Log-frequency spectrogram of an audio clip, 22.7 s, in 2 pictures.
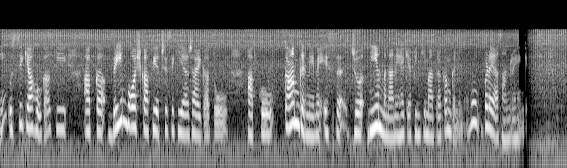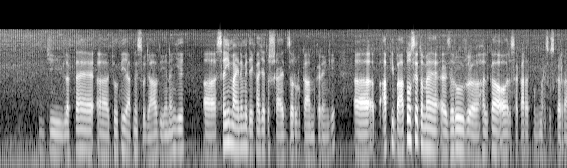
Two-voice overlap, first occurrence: none

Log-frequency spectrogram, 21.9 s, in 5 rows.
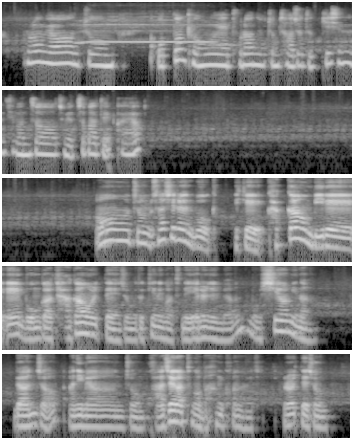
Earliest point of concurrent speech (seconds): none

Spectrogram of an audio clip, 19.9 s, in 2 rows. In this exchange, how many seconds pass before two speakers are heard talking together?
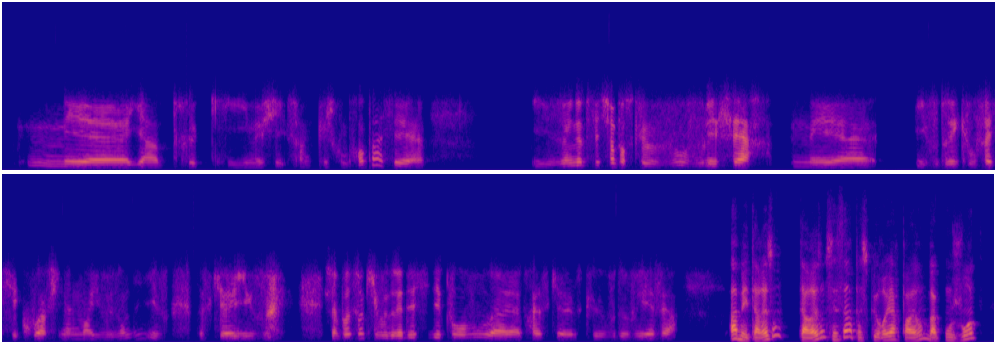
none

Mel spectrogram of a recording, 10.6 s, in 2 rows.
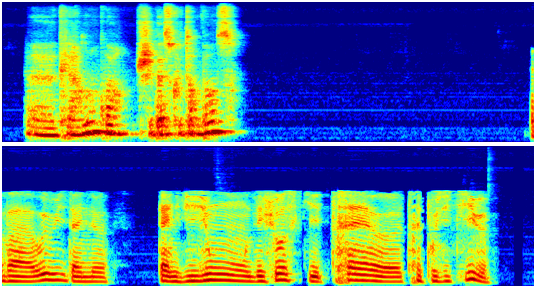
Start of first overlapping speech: none

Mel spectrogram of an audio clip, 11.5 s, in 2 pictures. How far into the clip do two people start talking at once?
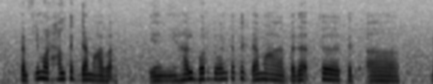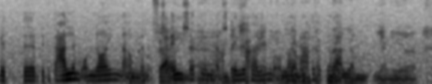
7.5 s

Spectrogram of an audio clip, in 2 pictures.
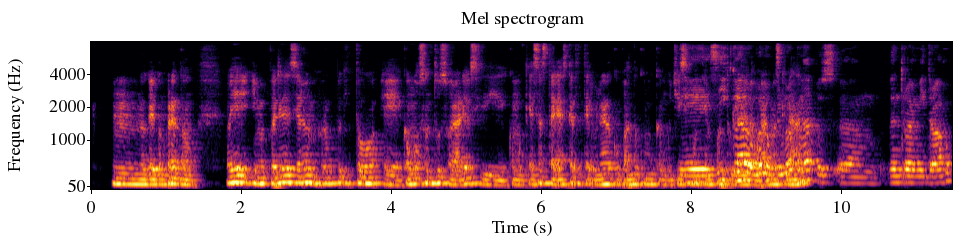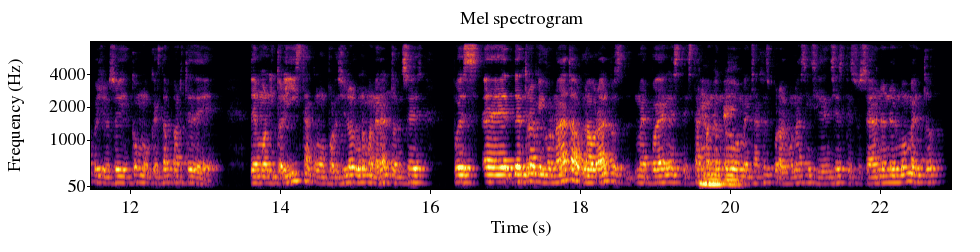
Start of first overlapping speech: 7.8 s

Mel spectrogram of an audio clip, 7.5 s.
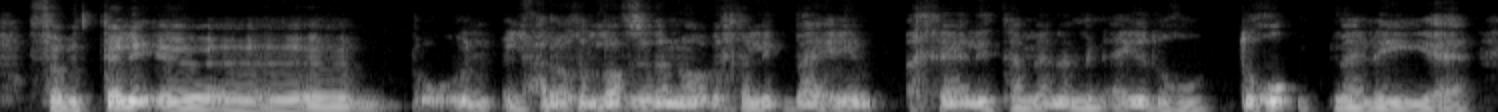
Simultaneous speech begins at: none

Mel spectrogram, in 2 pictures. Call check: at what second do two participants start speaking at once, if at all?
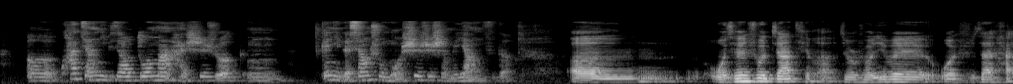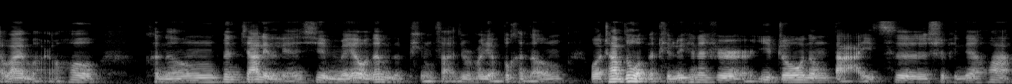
none

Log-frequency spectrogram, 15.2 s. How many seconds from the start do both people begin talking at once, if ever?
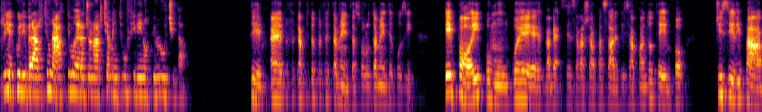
none

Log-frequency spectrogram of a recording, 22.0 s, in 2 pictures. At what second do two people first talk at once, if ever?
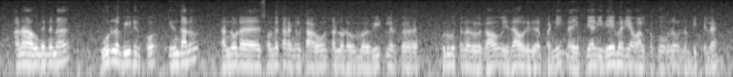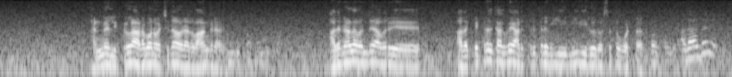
none

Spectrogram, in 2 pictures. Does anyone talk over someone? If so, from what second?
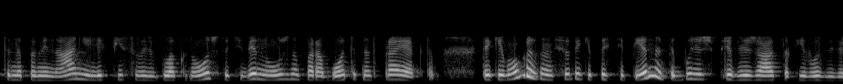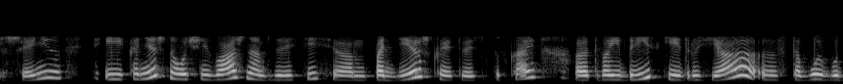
none

